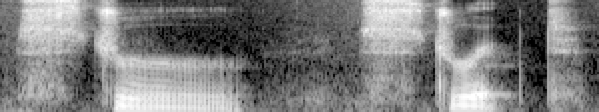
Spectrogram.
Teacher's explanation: The TR makes a ch chicken sound. Ch, str, stir, strict.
